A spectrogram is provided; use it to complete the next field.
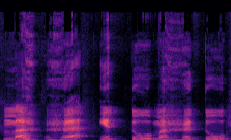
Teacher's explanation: சத்து பெற்ற எழுத்துக்கு முன்னாடி உள்ள எழுத்துக்கு சுக்குன்னு வந்திருக்கிறதுனால இந்த தால் உச்சரிப்புல வராது இந்த ஹவ கொண்டு வந்து இந்த தால ஜாயின் பண்ணி மஹ் ஹ இத்து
